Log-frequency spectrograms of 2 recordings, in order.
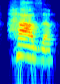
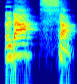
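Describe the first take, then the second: First: The middle consonant sounds like z. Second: The middle consonant sounds like s. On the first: It is the Portuguese word meaning shallow. "a gente escreve R A S A" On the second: It is the Sanskrit word meaning essence. "em sânscrito se pronuncia rasa"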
